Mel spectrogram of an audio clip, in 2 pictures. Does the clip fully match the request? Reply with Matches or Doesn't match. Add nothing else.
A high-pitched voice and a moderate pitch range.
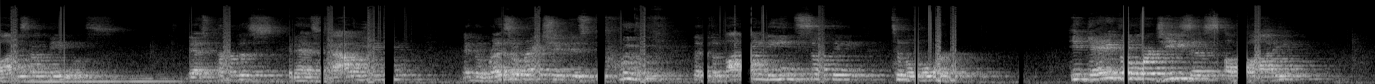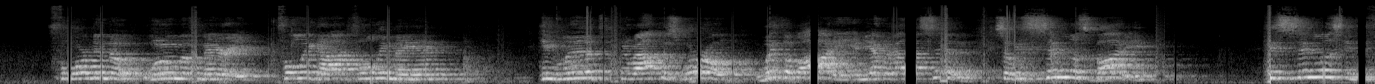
Matches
